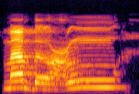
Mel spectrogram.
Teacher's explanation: kita pantulkan ba sukun dengan suara pantulan yang jelas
